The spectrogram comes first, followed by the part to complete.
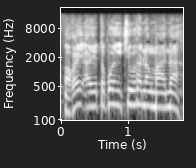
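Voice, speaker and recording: A man's voice: high-pitched, steady tone, quick pace, a bit bright. A male pastor giving a conversational sermon, telling humorous stories and checking in with the listeners often. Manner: conversational, with polite asides and frequent "okay?" checks.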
